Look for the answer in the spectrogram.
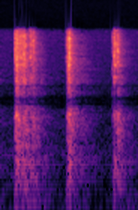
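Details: Bench test of a Ford Escape starter, jumper wire from positive to the small solenoid terminal: three crisp, sharp clicks about half a second apart as the plunger snaps out each time. Solenoid working normally, though this doesn't prove the starter is good.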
